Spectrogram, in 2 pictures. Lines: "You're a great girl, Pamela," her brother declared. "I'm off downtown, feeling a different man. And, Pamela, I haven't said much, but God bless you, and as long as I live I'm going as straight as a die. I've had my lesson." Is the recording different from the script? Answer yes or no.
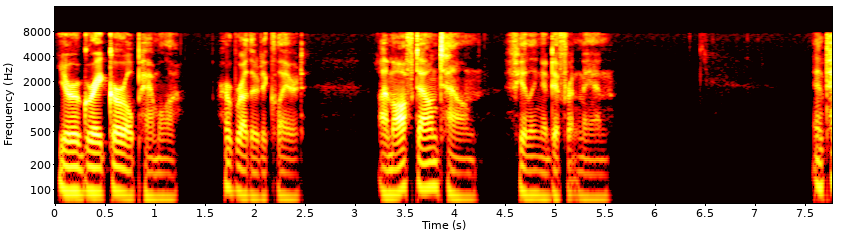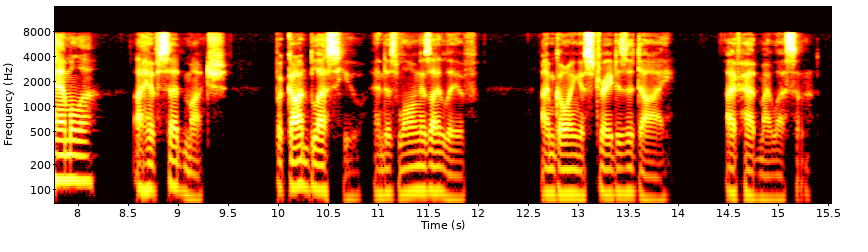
yes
